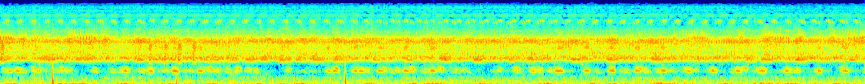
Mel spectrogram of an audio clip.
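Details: After rainfall, a frog chorus of quick, evenly repeated croaks pulses under a continuous bright shimmering drone and a high rhythmic trill, with two sharp knocks early on.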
